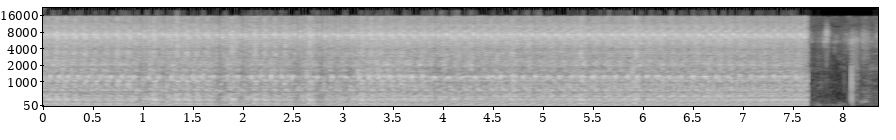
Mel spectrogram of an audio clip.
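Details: 135 OptiMax outboard running with coils and control wires swapped for testing: uneven, stumbling run with a broken beat, then sudden cutoff; the misfire moved with the number 1 wiring, so the coils are fine and the fault is upstream.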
